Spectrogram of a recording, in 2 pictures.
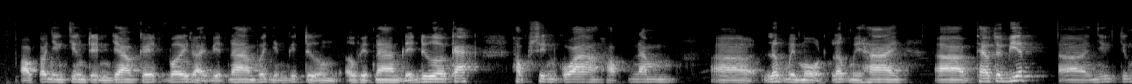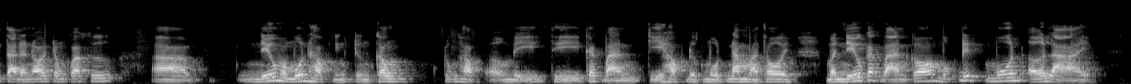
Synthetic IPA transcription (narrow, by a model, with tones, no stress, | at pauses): hɔ̰˧˨kɔ˨˦ɲɨ̰˧˥ŋt͡ɕɨ˧əŋt͡ɕï˨˩ŋ̟zaː˧wke˦˥t̚vəː˨˦jlwa̰ː˧˨jvi˨˩ət̚naː˧mvəː˨˦jɲɨ̰˧˥ŋkaː˨˦jt͡ɕɨ˨˩əŋʔəː˧˩vi˨˩ət̚naː˧mɗe˧˩ɗɨ˧əkaː˦˥k̚ | ha˨˩wk͡p̚sï˧ŋ̟kwaː˧ha˨˩wk͡p̚na˧m | ʔːləː˦˥p̚mɨ˨˩əjmo˨˩t̚ləː˦˥p̚mɨ˨˩əjɦaː˧j | ʔaː˨˩t̪ʰɛ˧wt̪o˧jɓi˦˥ət̚ʔəː˨˩ɲɨ˧˥t͡ɕʊ˨˦ŋ͡mt̪aː˧ɗa̰ː˧˥nɔ˨˦jt͡ɕɔ˧wŋ͡mkwaː˨˦xɨ˨˦ | ʔəː˨˩ | ne˨˦wmaː˨˩mu˨˦ənɦa˨˩wk͡p̚ɲɨ̰˧˥t͡ɕɨ˨˩əŋkə˧wŋ͡m | t͡ɕʊ˧ŋ͡mɦa˨˩wk͡p̚ʔəː˧˩mḭ˧˥t̪ʰi˨˩kaː˦˥k̚ɓa̰ː˧˨nt͡ɕḭ˧˩ɦa˨˩wk͡p̚ɗɨ˨˩ək̚mo˨˩t̚na˧mːaː˨˩t̪ʰo˧jmaː˨˩ne˨˦wkaː˦˥k̚ɓa̰ː˧˨nkɔ˨˦mʊ˨˩k͡p̚ɗï˦˥k̚mu˨˦ənʔəː˧˩la̰ː˧˨j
